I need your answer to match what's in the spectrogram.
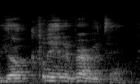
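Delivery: ordinary delivery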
